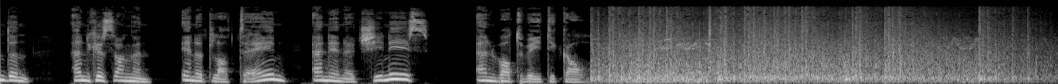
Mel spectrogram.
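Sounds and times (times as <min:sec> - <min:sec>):
speech: 0:00.0 - 0:06.0
long string of Chinese firecrackers exploding at a church after high mass: 0:05.9 - 0:10.5.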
